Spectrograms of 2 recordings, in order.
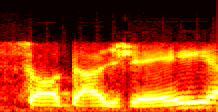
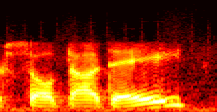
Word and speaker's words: Saudade: It's, I believe, okay, this is a problem because it's a Portuguese word. It's Saudade, I believe, or Saudade.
